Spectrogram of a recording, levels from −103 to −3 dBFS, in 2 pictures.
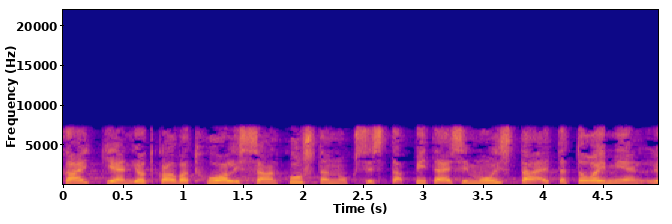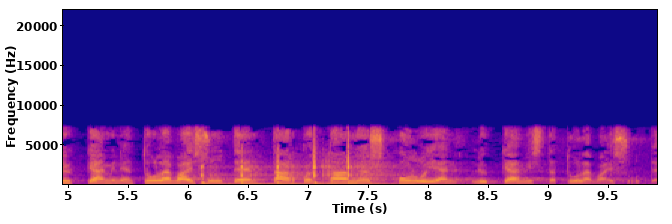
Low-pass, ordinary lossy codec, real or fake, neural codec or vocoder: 7.2 kHz; none; real; none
